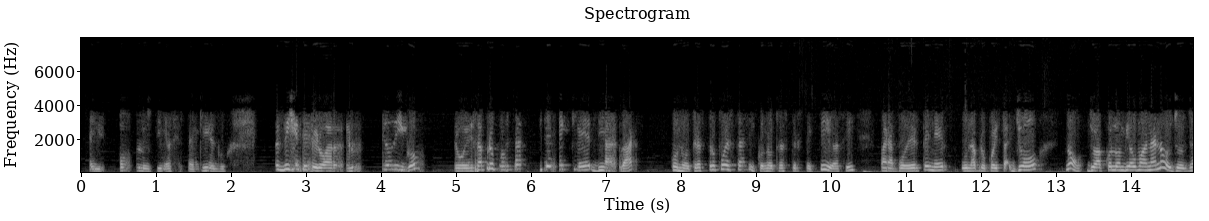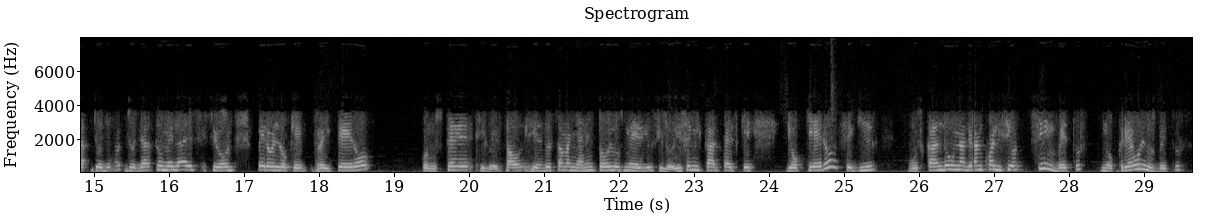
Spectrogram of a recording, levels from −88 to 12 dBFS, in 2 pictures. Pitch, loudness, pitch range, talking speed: 200 Hz, -25 LUFS, 170-230 Hz, 180 wpm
